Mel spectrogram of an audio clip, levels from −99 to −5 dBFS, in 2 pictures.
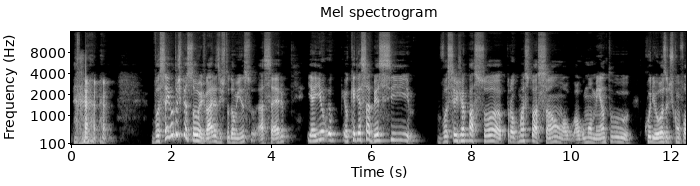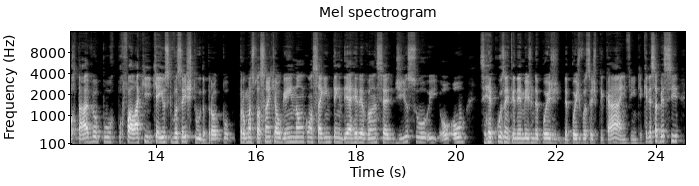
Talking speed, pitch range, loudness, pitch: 165 wpm, 140-175 Hz, -23 LUFS, 150 Hz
